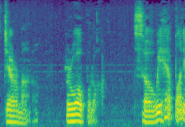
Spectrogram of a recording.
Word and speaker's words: Germano: director, a priest, Father Germano, or Germano. Some people pronounce it that way, but I think the correct Italian pronunciation is Germano, Ruopolo.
